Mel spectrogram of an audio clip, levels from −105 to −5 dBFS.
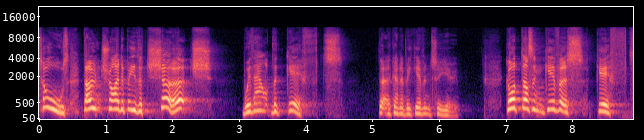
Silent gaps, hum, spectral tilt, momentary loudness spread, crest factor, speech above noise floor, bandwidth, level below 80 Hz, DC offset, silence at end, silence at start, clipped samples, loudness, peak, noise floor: none; none; -5 dB/octave; 17 LU; 18 dB; 53 dB; 11.5 kHz; -76 dBFS; under 0.1%; 0 s; 0 s; under 0.1%; -21 LUFS; -2 dBFS; -74 dBFS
